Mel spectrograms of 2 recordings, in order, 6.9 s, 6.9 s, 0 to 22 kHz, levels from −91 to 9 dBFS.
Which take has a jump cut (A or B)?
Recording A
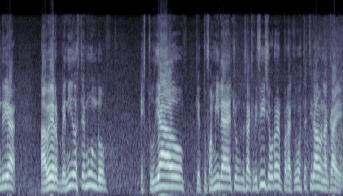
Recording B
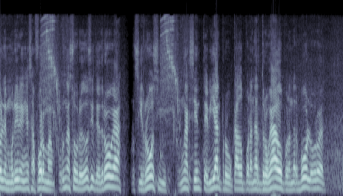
B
